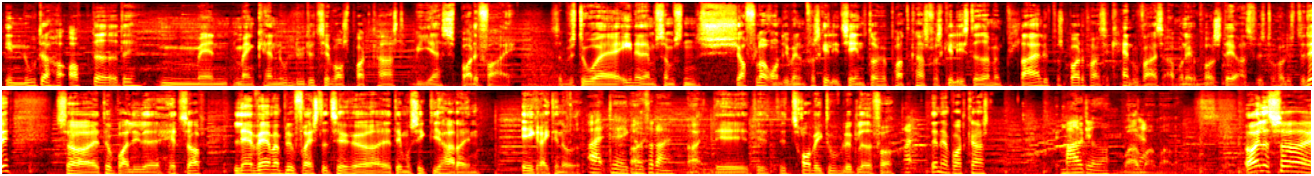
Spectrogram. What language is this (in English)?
Danish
